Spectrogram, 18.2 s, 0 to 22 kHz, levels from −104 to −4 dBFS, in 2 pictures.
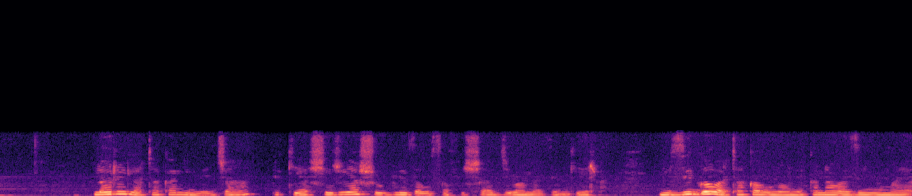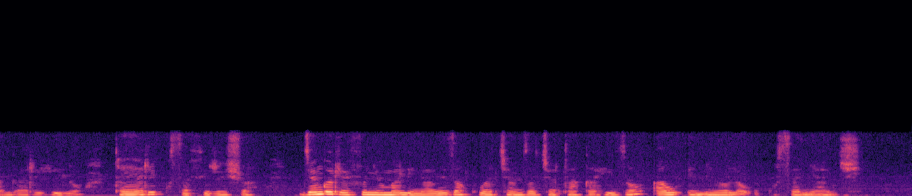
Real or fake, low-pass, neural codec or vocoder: real; 7.2 kHz; none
